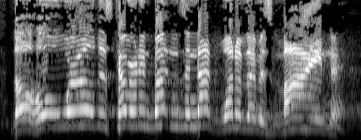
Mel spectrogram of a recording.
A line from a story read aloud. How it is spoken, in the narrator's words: He screamed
